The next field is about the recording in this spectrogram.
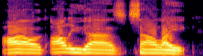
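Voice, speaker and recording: A man hosting a podcast, asking guests questions in a relaxed, casual way. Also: medium pitch, measured pace, clear, resonant tone, no echo. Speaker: podcast host.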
